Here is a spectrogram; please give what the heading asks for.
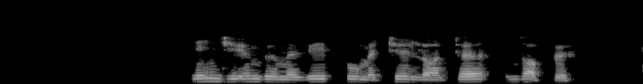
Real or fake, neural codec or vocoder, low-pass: real; none; 3.6 kHz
